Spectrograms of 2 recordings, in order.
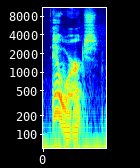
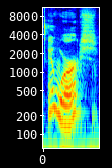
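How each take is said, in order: First: Said in the usual way. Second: Pleased, higher and louder; excited. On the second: Real, not acted. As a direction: perk up with delight. Tasting, pleased with pairing.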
